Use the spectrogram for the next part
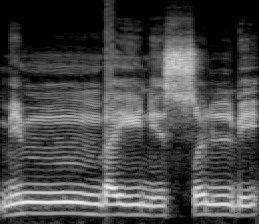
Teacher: نون کو میم سے بدل رہے ہیں با جانے کی وجہ سے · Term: اقلاب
